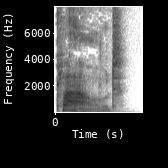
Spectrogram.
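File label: "ploughed", British English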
